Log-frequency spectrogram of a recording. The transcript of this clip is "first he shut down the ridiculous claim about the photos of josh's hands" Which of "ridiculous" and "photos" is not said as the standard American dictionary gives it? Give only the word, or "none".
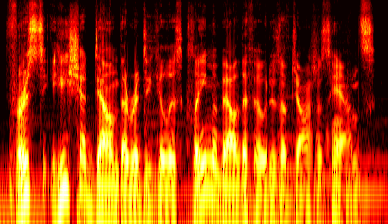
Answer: none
